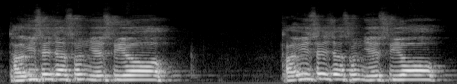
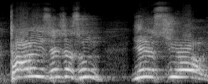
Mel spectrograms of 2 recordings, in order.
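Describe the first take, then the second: First: Slow, level call, held back from shouting; restrained, drawn-out call. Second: High, drawn-out cry for help; desperate cry. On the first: Preacher shows how the blind man did not cry out, slow and restrained. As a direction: call it slowly and evenly, without urgency. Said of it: "이렇게 외쳤을까요?". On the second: Preacher shows the blind man calling Jesus, high desperate cry. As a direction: cry it out high and slow, straining to be heard. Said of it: "이렇게 외쳤겠죠?". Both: Shown as a demonstration.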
